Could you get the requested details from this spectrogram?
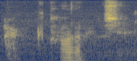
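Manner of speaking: breathy whispered word. Real, not acted. Player repeating the GM's call, whispered. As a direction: whisper the check name under your breath.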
